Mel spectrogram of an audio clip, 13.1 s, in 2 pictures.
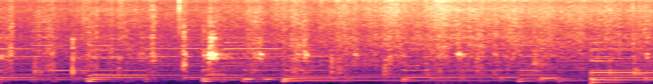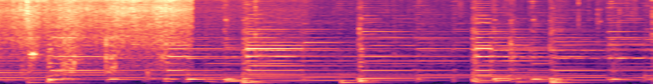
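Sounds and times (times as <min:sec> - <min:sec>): wooden spatula stirring: 0:00.0 - 0:08.5
food sizzling in a wok: 0:00.0 - 0:09.0
soft background music: 0:00.0 - 0:13.0.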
